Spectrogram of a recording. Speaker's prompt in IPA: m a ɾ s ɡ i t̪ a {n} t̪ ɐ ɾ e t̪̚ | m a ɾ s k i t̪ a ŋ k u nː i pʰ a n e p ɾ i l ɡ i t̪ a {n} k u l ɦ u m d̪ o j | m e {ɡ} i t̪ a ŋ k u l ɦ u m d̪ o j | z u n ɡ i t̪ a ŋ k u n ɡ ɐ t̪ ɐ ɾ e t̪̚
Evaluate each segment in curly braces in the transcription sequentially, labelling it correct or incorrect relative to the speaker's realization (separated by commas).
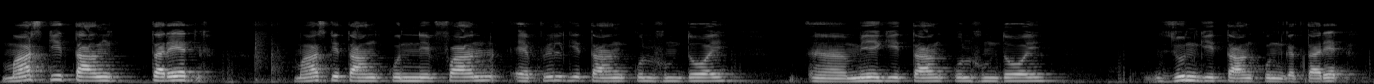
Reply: incorrect, incorrect, correct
